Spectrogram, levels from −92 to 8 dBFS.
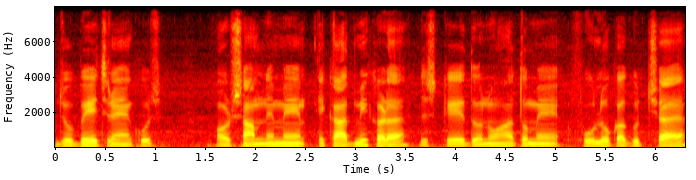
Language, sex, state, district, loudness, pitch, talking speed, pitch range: Hindi, male, Chhattisgarh, Bastar, -19 LUFS, 120 Hz, 190 wpm, 115-125 Hz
